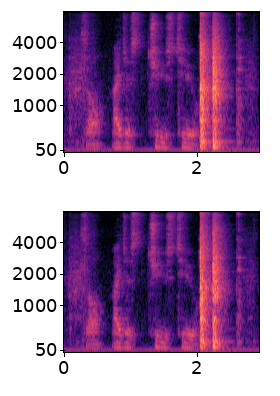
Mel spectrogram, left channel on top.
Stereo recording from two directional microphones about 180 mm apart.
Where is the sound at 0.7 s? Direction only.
Centre (ahead or behind).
